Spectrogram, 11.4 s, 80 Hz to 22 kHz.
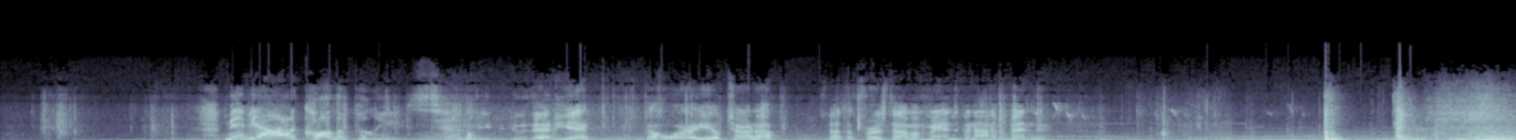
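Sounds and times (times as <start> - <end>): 
car engine rumbling as the car pulls off: 0.6 - 11.3
speech: 1.7 - 8.0
sharp thuds: 9.9 - 11.3.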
